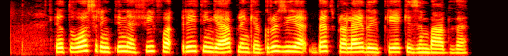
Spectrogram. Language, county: Lithuanian, Klaipėda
